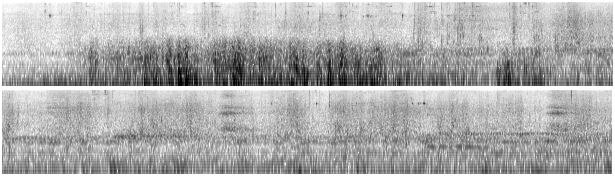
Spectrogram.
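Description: A woman runs with quick footsteps on grass.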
